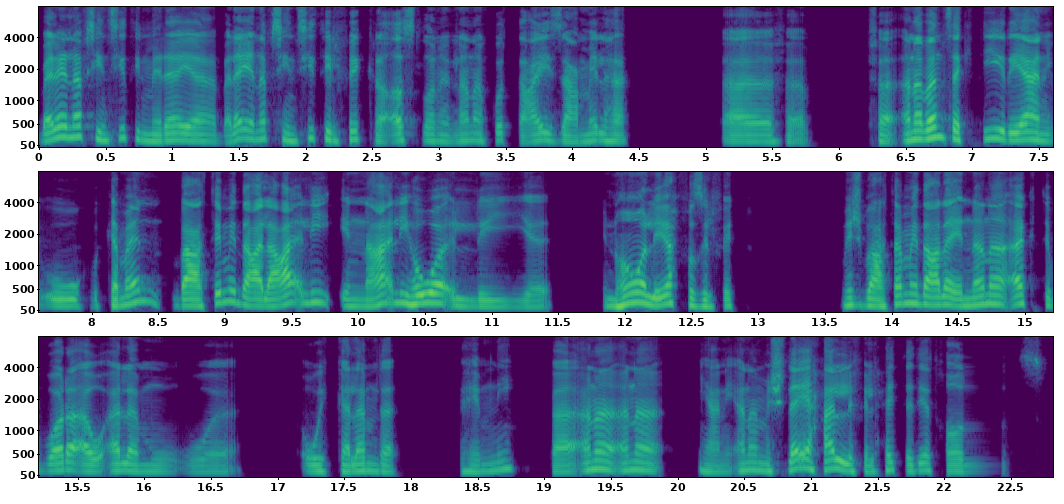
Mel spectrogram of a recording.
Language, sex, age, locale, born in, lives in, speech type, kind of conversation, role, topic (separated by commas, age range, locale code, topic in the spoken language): Arabic, male, 25-29, ar-EG, Egypt, Egypt, conversation, advice, user, إزاي أبطل أنسى أفكاري وأخلّي توثيق شغلي اليومي عادة مستمرة؟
